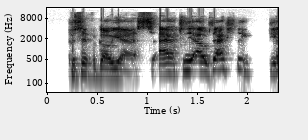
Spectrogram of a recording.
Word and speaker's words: Pacifico: Did I pronounce the last name right? Pacifico, yes.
